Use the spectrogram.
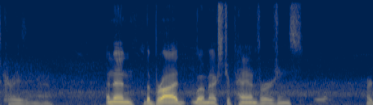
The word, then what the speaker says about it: Bride: I've also heard that apparently it's pronounced Brid. That's what I've heard. Is yeah, it? Yeah. Okay. Apparently it's pronounced Brid. So I did not know that up until like a month ago.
